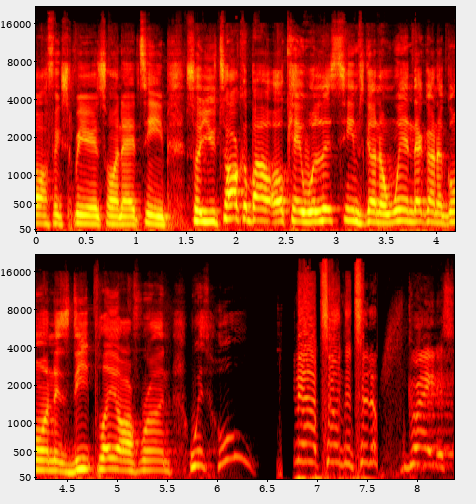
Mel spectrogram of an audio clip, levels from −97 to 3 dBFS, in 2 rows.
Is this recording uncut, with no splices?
no; 1 cut; at 6.1 s

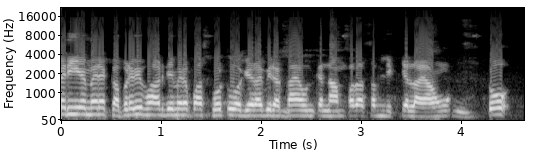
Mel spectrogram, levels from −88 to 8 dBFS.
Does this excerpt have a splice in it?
no; 0 cuts

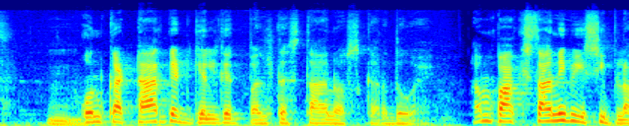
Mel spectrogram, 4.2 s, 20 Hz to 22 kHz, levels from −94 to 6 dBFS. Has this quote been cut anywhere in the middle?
yes; 1 cut; at 3.2 s

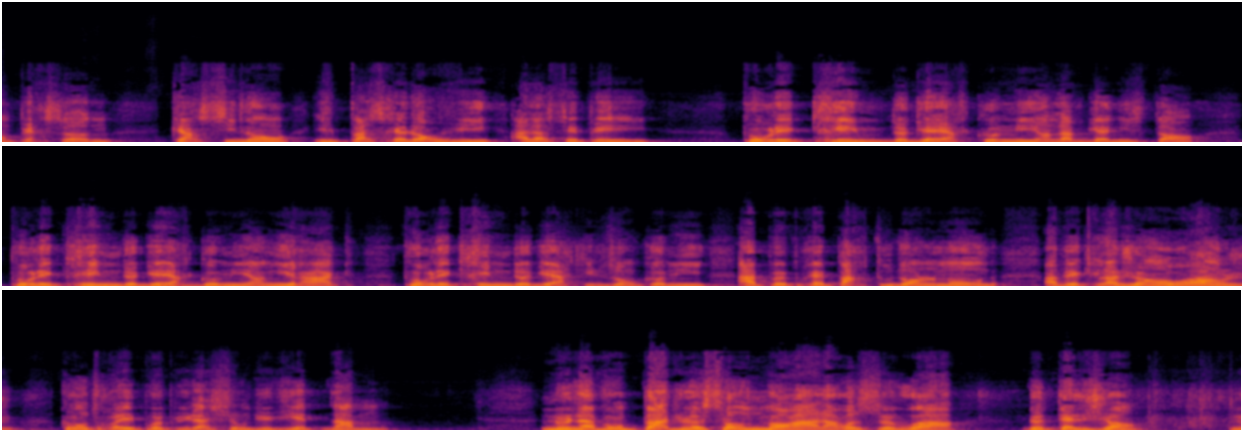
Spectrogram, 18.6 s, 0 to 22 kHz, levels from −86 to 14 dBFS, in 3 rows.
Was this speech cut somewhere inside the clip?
no; 0 cuts

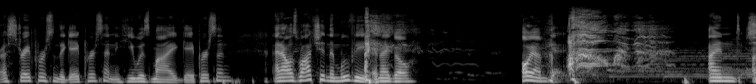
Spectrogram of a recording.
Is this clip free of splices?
yes; 0 cuts

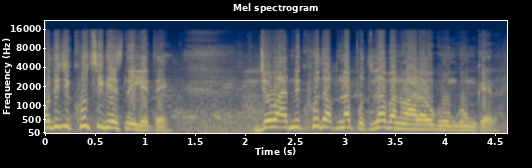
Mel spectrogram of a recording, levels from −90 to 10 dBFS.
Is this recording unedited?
yes; 0 cuts

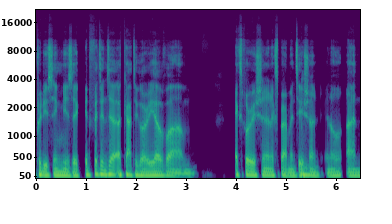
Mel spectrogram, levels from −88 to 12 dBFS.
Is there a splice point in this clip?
yes; 1 cut; at 0.9 s

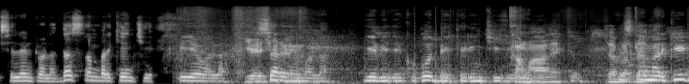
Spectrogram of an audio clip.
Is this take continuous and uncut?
no; 2 cuts; at 1.7 s, 5.6 s

